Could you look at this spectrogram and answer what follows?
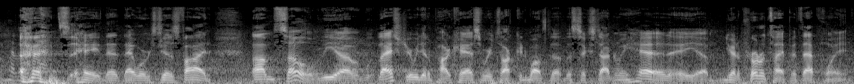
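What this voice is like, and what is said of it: Hoarse, strained voice. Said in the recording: “I'm almost losing my voice,”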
